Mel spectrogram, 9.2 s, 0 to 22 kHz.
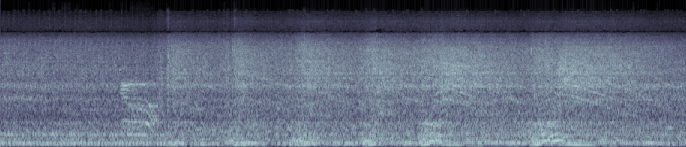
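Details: Toyota 4Runner 3.0 V6 after head gaskets, timing belt, valve adjustment and front main seal: revs rise and fall smoothly with a steady, even exhaust note, no knocks or misses; normal revving.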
